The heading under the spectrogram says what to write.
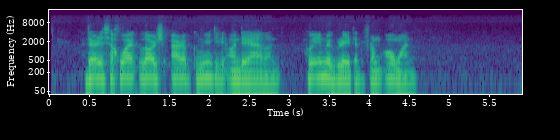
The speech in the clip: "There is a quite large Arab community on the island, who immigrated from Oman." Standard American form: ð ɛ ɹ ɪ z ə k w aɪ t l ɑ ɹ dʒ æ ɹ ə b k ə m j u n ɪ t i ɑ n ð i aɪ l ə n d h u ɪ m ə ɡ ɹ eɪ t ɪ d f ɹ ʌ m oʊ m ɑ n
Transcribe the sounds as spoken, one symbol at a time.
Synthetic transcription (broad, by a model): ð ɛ ɹ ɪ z ə k w aɪ t l ɑ ɹ dʒ æ ɹ ə b k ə m j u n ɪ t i ɑ n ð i aɪ l ə n d h u ɪ m ə ɡ ɹ eɪ t ɪ d f ɹ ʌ m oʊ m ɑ n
